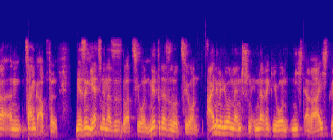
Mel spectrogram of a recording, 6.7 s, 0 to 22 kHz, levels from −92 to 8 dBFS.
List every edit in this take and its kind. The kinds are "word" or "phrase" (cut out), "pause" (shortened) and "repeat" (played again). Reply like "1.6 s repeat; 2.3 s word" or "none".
2.0 s word; 4.1 s word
